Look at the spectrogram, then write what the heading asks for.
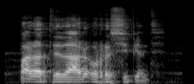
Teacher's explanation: De repente, ela fica mais nasal, abafada e um pouco mais aguda, quase como se ele estivesse falando com o nariz tampado. Isso ocorre porque se algo fica preso na cavidade nasal, como uma bola de bilhar, bloqueia o fluxo de ar entre nariz e boca.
